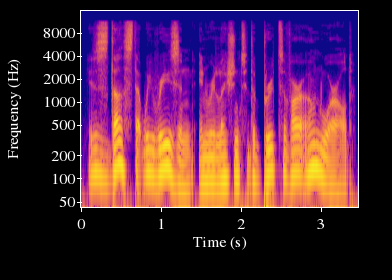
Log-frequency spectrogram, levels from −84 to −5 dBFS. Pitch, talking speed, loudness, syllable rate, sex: 105 Hz, 260 wpm, -18 LUFS, 5.8 syllables/s, male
